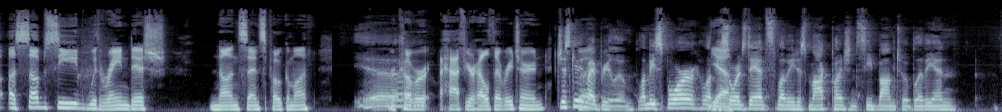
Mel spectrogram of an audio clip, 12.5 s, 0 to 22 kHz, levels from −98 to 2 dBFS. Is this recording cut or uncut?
cut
